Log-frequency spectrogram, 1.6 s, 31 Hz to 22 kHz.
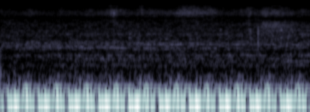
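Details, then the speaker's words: Mercedes CLK 55 AMG V8 stored in a barn over a year, started, smoke not condensation, with smell: deep lumpy idle with uneven pulsing beats; blown head gasket, car undrivable. "c'est pas de la condensation c'est voilà un problème qui se résume en trois lettres J D C comme on dit dans le jargon un bon vieux jint de culasse"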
